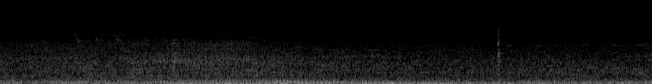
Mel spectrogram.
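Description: Steady street traffic noise heard while riding, with a low rumble that rises and falls, and a single short click about five seconds in.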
